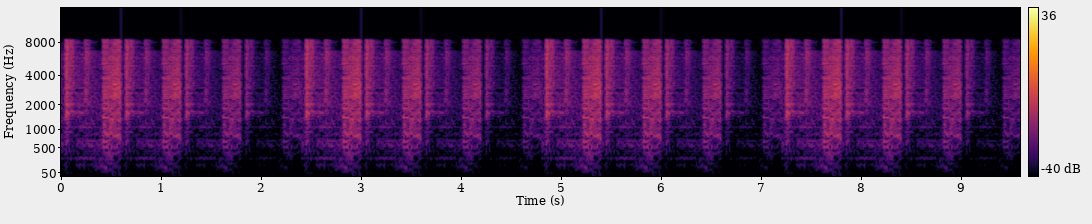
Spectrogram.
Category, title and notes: Instrument samples > Percussion
This 200bpm Drum Loop is good for composing Industrial/Electronic/Ambient songs or using as soundtrack to a sci-fi/suspense/horror indie game or short film.
Alien, Ambient, Dark, Drum, Industrial, Loop, Loopable, Packs, Samples, Soundtrack, Underground, Weird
